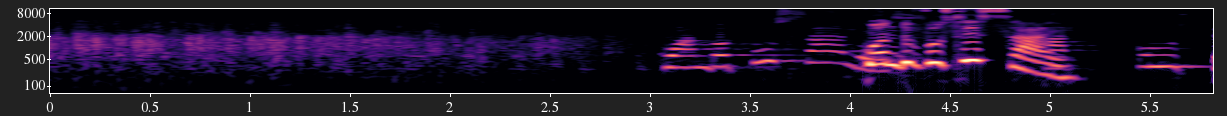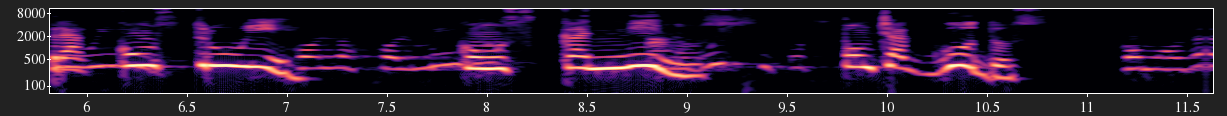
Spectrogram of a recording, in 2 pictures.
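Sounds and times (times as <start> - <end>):
audience applause: 0.0 - 3.1
speech: 3.1 - 11.6.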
